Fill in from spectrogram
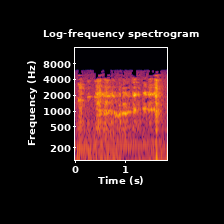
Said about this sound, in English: Well, now, how does this vault of yours work? In 30 seconds, I open the door. You mean to say there's no ringing of bells? No fanfare of trumpets? No. I just open the door. Like this.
